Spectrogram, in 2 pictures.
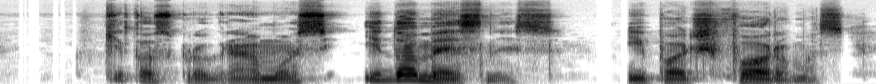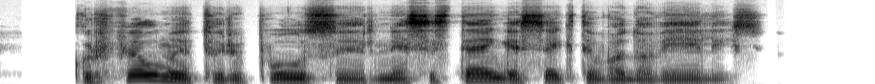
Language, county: Lithuanian, Šiauliai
